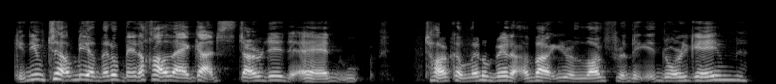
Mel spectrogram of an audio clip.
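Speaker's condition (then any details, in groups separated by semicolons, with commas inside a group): Cerebral palsy; cerebral palsy, wheelchair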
